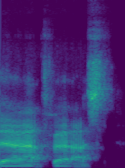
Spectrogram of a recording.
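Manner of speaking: very slow, drawn-out delivery. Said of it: "And I'm talking".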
